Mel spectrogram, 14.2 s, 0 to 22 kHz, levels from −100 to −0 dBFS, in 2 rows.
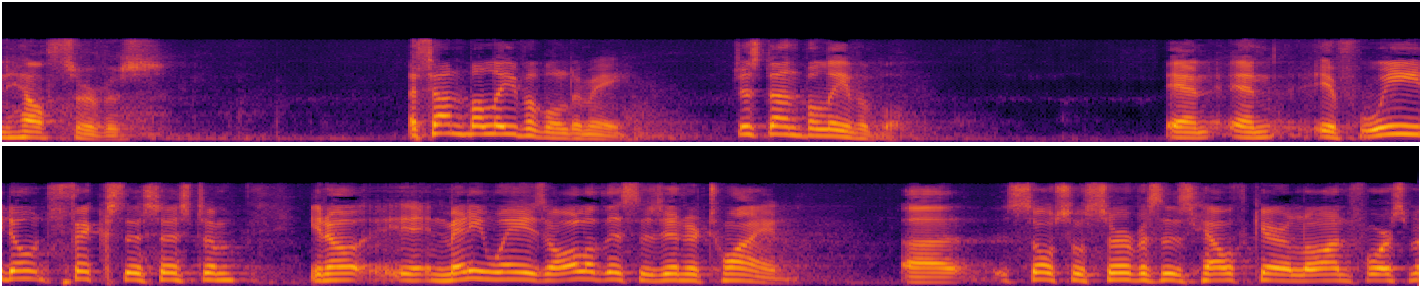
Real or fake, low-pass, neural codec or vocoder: fake; 7.2 kHz; codec, 16 kHz, 2 kbps, X-Codec, WavLM features, trained on Multilingual LibriSpeech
